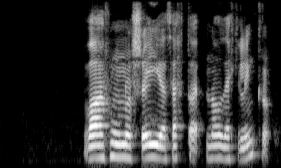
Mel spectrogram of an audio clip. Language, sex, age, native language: Icelandic, other, 12, Icelandic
